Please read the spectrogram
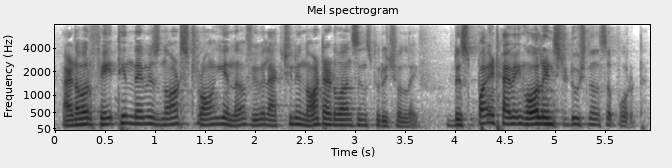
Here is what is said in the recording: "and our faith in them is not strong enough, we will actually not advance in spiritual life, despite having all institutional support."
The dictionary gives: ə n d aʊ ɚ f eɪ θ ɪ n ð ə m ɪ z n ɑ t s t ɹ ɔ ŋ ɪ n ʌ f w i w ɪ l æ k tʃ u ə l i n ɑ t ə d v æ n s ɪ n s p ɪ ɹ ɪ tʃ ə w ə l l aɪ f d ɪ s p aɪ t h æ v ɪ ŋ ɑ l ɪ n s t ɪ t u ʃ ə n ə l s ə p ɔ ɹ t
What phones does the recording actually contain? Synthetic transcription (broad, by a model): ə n d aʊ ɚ f eɪ t ɪ n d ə m ɪ z n ɑ t s t ɹ ɔ ŋ ɪ n ʌ f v i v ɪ l æ k tʃ u ə l i n ɑ t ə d v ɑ n s ɪ n s p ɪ ɹ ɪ tʃ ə ə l l aɪ f d ɪ s p aɪ t h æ v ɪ ŋ ɑ l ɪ n s t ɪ t u ʃ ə n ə l s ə p ɔ ɹ t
